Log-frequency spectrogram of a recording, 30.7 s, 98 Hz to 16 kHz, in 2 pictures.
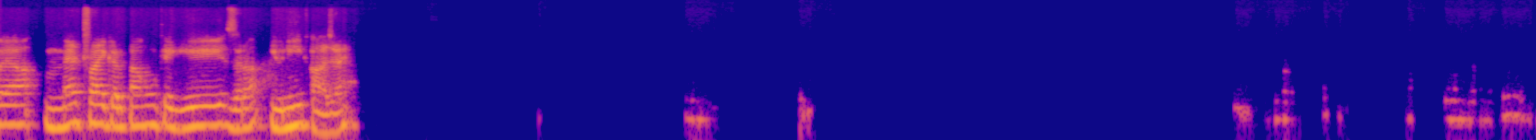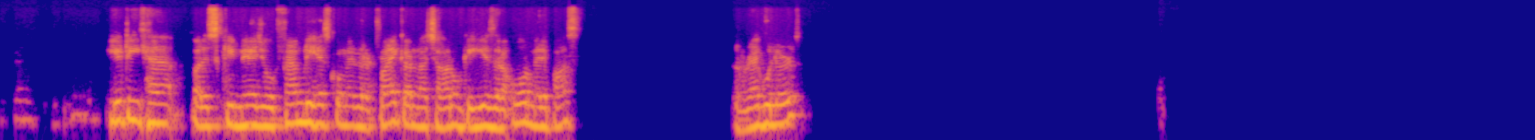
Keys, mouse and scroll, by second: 2.6 double click, 19.3 double click.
